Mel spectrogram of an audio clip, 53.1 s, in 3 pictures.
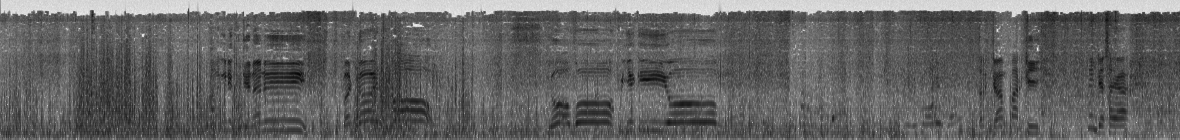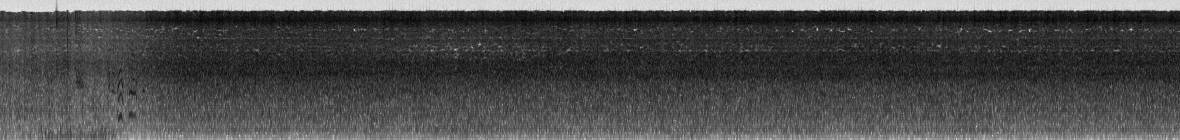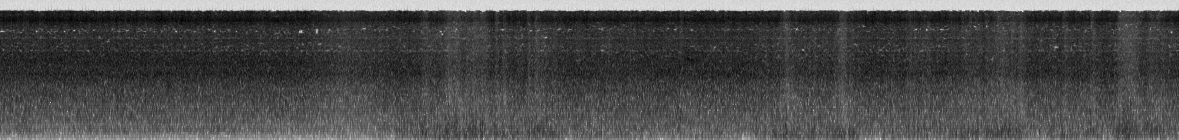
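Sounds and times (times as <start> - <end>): wind buffeting microphone: 0.0 - 19.5, 40.4 - 53.0
heavy rain on water: 0.0 - 53.0.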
